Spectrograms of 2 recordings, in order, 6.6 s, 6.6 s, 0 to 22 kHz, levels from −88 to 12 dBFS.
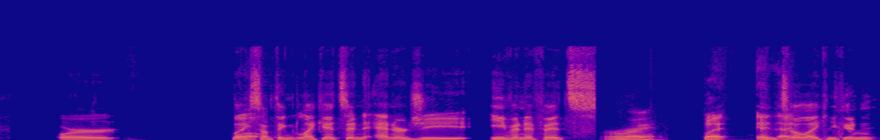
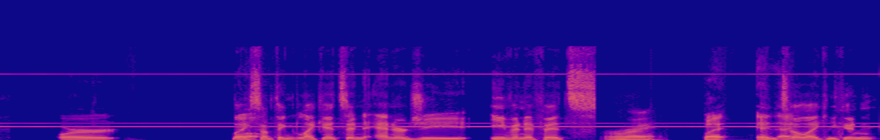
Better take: first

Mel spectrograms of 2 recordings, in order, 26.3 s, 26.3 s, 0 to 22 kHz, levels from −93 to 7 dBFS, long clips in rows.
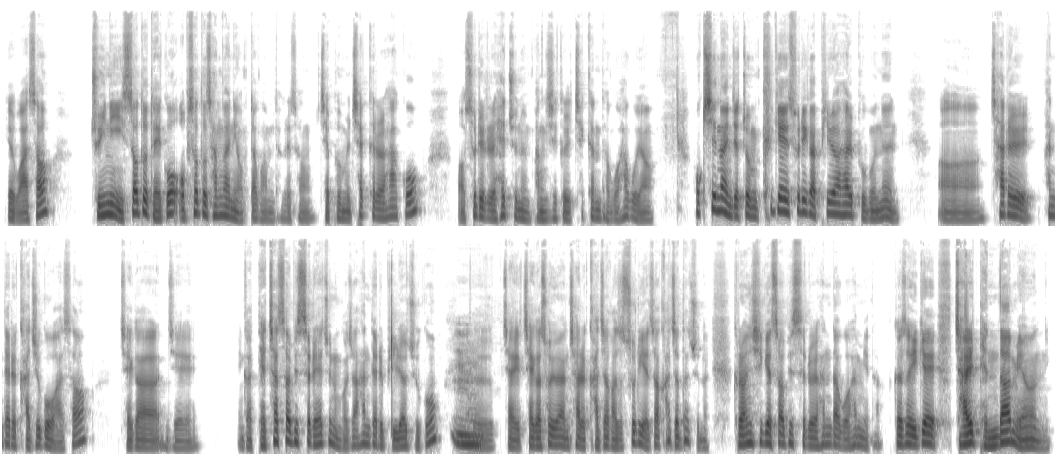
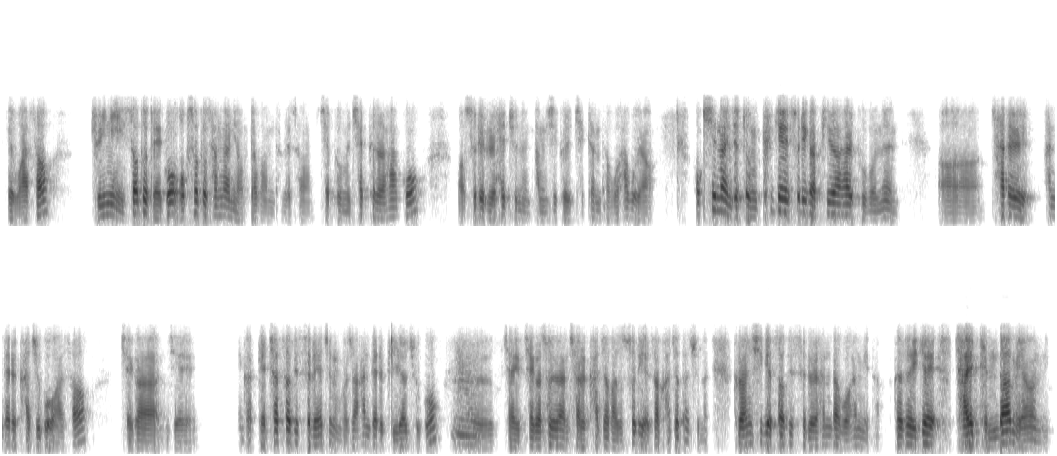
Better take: first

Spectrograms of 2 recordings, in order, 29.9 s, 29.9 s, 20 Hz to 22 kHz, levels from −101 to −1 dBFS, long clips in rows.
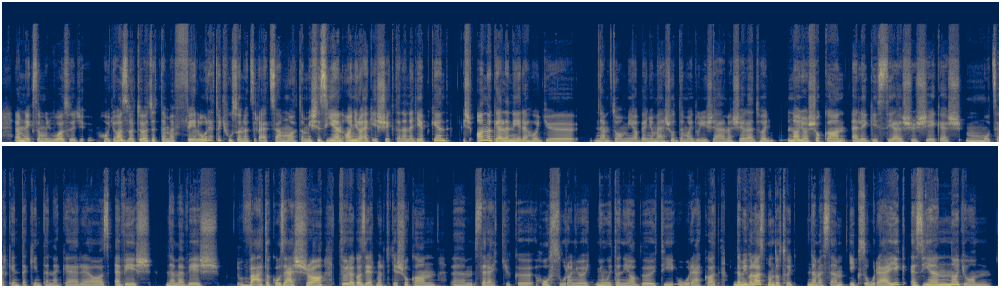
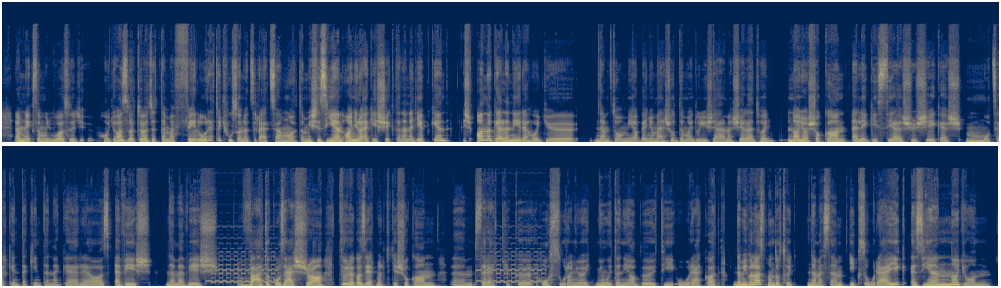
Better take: first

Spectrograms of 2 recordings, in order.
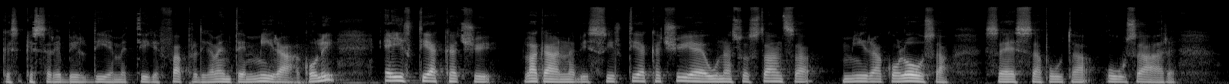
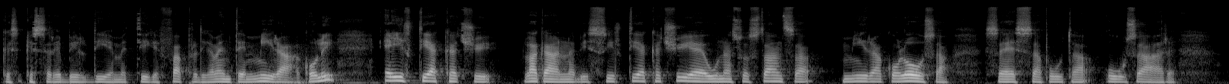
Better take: neither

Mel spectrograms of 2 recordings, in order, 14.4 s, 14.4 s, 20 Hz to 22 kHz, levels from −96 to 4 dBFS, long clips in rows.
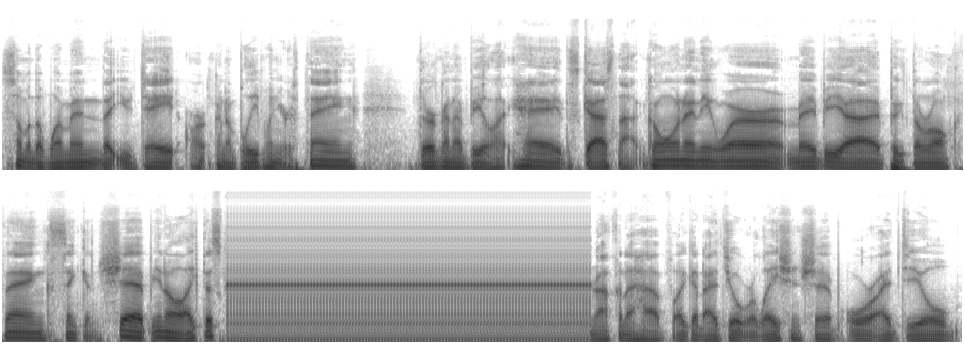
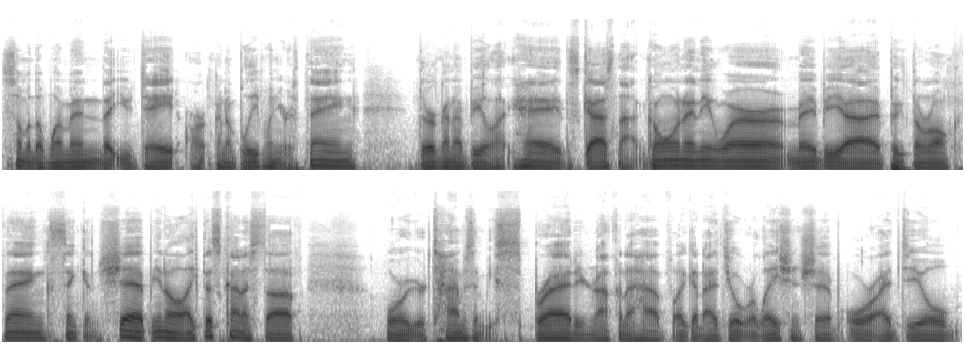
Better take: second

